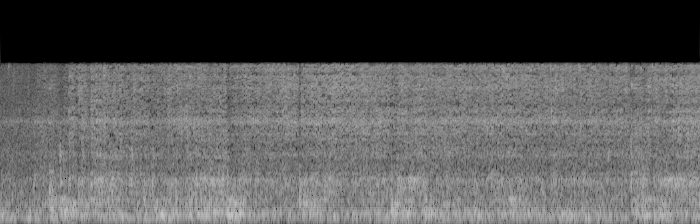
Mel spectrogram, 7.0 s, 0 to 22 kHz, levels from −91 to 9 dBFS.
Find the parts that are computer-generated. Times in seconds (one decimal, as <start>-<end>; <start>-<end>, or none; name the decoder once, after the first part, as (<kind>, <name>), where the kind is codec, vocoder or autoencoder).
none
